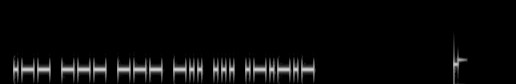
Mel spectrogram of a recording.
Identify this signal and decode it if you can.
Morse code, heard as a keyed tone, about 32 wpm, 700 Hz. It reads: WOODS.
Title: Sentences from Top 1000 Words - Review Part 2 - 30wpm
